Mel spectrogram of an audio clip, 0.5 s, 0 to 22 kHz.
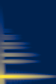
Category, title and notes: Instrument samples > Synths / Electronic
CAN 2 Db
additive-synthesis, bass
